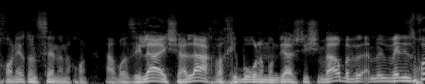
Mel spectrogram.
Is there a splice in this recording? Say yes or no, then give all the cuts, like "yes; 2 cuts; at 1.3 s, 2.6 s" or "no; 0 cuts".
yes; 1 cut; at 1.0 s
